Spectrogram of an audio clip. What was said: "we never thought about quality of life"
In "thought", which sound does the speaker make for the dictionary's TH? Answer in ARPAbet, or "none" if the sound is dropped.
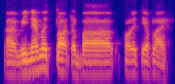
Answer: T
